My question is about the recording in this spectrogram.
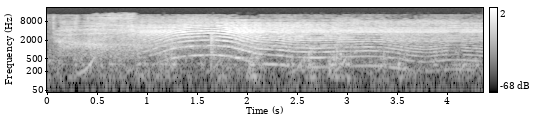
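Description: A door creaking slowly open: one long creak whose pitch sweeps down and back up several times.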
